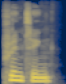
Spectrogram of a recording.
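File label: "printing", British English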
